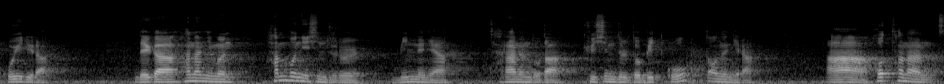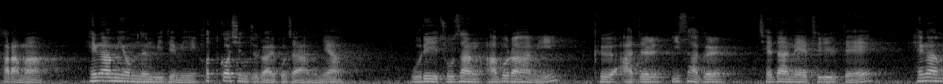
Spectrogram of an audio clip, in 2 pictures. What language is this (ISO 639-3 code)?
kor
